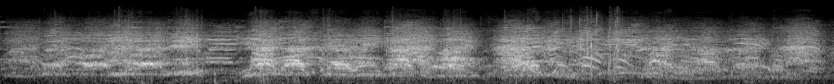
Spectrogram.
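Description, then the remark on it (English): A group of girls at a camp, including older girls, loudly shouting team cheers and chants together, their voices rising and falling in rhythmic bursts, continuous throughout. “But some of the girls, the older girls, are having a hard time cheering.”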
